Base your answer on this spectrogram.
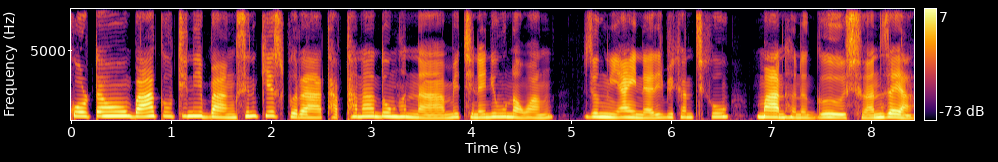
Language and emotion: Bodo, disgusted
